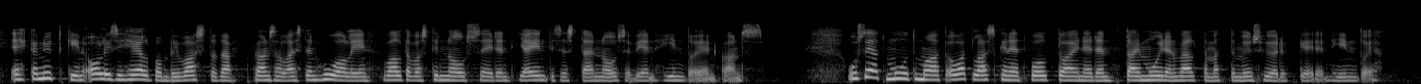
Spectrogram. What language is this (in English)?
Finnish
